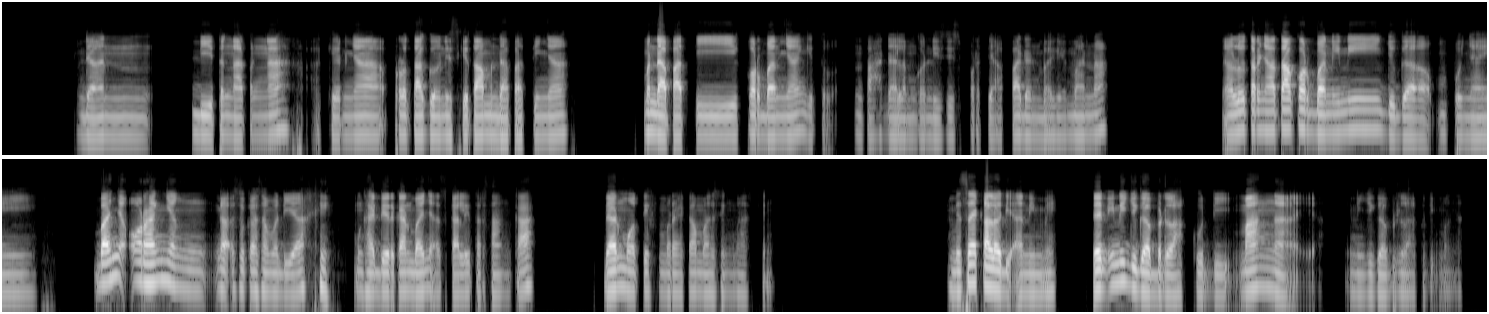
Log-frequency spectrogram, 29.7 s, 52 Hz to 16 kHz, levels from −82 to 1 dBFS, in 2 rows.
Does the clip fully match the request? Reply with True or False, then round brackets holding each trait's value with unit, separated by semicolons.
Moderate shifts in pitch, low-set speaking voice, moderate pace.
False (2.1 semitones; 115 Hz; 110 wpm)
